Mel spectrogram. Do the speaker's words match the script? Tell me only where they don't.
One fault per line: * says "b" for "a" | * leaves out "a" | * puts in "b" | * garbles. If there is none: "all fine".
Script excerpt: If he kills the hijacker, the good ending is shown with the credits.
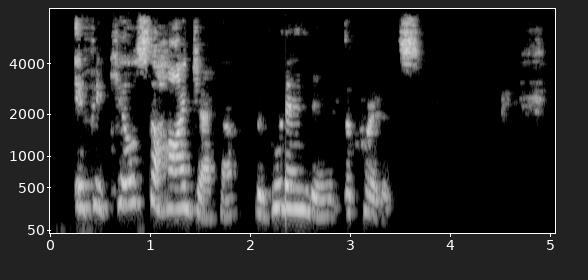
* leaves out "is shown with"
